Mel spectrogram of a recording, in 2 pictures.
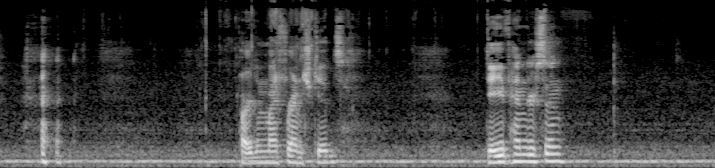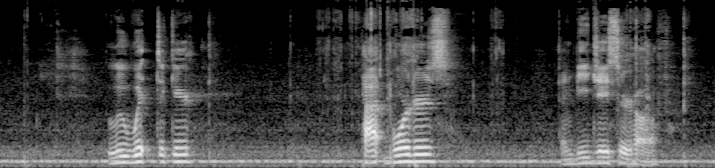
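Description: Trading cards slide and flick against each other in someone's hands.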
